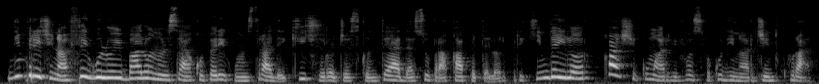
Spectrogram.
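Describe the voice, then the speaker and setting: A woman narrating a children's story in a lively, expressive reading. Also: medium pitch, few pauses.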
